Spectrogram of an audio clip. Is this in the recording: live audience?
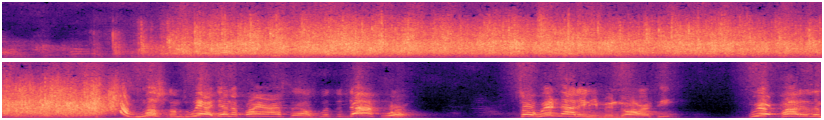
yes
